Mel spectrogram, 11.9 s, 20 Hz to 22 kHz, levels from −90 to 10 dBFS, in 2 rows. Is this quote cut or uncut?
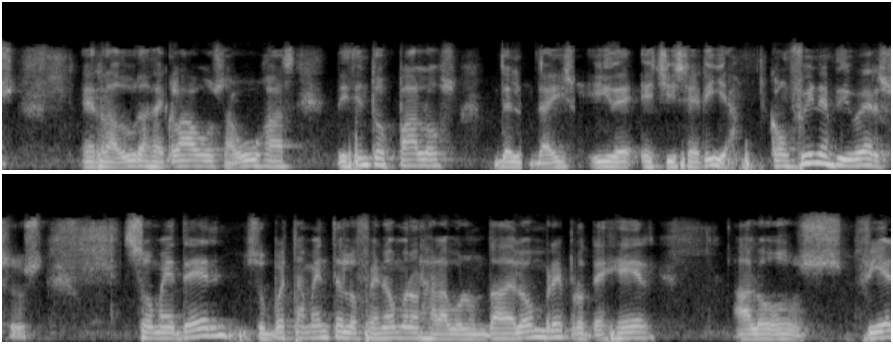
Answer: cut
